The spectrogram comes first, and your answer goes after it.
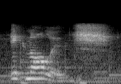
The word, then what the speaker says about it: acknowledge: Acknowledge. Acknowledge. Acknowledge. Ang stress ay nasa second syllable.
